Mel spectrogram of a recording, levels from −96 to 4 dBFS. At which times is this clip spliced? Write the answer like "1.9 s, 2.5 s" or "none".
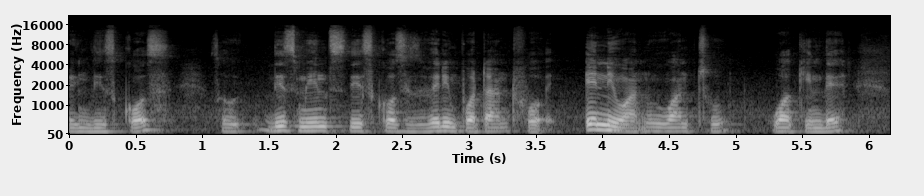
none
